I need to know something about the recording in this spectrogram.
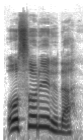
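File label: female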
